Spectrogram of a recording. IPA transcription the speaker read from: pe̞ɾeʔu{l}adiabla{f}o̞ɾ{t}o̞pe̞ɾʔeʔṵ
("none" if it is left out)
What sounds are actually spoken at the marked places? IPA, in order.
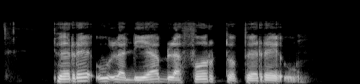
l, f, t

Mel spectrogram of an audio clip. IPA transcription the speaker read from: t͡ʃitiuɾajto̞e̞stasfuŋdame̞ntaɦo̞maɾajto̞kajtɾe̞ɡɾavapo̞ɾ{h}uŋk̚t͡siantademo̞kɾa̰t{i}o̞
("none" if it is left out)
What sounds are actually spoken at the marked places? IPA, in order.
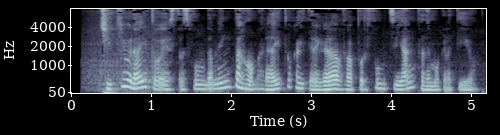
f, i

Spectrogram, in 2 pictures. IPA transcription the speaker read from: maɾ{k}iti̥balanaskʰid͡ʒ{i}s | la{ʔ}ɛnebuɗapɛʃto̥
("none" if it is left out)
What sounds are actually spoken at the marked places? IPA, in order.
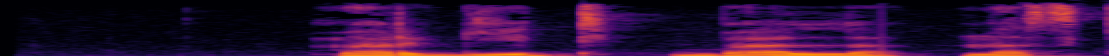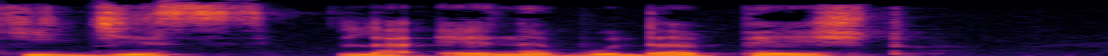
ɡ, i, ʔ

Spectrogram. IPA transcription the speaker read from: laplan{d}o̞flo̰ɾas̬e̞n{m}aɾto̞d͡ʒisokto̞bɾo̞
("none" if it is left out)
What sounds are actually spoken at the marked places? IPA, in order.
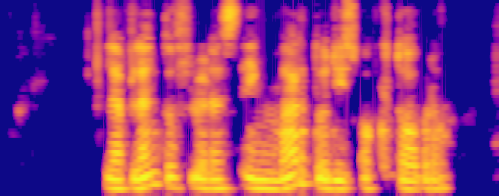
t, m

